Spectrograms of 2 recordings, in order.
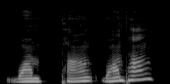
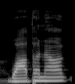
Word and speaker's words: Wampanoag: When 90, I'm going to butcher this, but Wampong and 50 Mayflower survivors basically had a long weekend together and ate the entire time. – Wampanoag.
